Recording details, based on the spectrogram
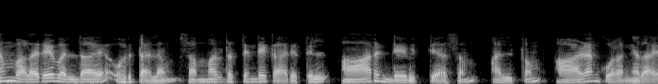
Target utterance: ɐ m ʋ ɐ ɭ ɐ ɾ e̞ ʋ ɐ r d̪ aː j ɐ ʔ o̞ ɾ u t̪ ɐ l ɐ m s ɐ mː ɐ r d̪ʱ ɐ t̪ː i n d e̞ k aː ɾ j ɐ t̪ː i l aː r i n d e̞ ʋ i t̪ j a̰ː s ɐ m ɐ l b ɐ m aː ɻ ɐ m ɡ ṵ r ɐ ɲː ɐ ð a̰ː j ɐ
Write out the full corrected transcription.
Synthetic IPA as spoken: ɐ m ʋ ɐ ɭ ɐ ɾ e̞ ʋ ɐ l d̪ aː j ɐ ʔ o̞ ɾ u t̪ ɐ l ɐ m s ɐ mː ɐ r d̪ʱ ɐ t̪ː i n d e̞ k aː ɾ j ɐ t̪ː i l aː r i n d e̞ ʋ i t̪ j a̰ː s ɐ m ɐ l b ɐ m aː ɻ ɐ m k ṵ r ɐ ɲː ɐ ð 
